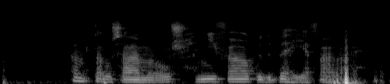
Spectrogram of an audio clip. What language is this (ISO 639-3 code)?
kab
